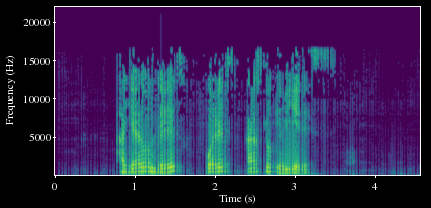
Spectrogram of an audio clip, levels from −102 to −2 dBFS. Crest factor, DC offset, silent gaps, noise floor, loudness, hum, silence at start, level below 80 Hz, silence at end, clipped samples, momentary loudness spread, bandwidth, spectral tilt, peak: 22 dB; under 0.1%; none; -67 dBFS; -18 LUFS; none; 0.8 s; -50 dBFS; 1.45 s; under 0.1%; 6 LU; 17 kHz; -1.5 dB/octave; 0 dBFS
